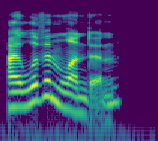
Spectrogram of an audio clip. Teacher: The pitch drops on London. · The first is the staircase which goes down in pitch at the end. You use this for basic statements and why questions.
